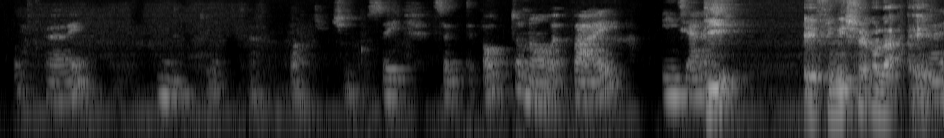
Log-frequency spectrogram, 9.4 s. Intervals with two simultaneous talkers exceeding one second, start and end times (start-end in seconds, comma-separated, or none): none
